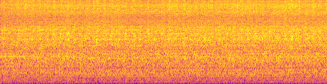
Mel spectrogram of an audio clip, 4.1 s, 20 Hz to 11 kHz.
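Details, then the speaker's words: Land Rover 110 V8 with a big carburettor, started after refilling the cooling system, exhaust Y-pipe not fitted so running on an open pipe: steady, even idle with a loud, rough-edged exhaust note; engine sounds healthy and smooth. "It sure is a nice engine."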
